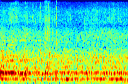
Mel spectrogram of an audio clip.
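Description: Honeybees buzz steadily throughout an open hive inspection, a dense, continuous drone of many wings close by with no talking.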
